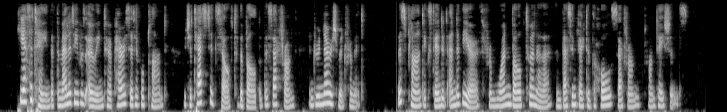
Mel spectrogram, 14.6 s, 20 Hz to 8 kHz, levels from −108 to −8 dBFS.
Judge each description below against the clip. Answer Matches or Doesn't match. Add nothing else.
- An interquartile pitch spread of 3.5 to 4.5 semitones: Matches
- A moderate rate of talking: Matches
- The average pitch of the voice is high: Matches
